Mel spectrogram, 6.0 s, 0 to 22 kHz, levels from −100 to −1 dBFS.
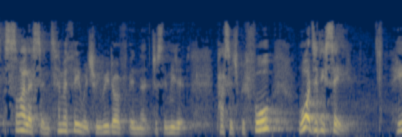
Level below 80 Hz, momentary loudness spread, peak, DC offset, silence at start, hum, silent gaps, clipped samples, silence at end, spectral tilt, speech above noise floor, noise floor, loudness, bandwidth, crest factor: -78 dBFS; 21 LU; -12 dBFS; under 0.1%; 0 s; none; none; under 0.1%; 0 s; -3.5 dB/octave; 22 dB; -54 dBFS; -32 LUFS; 11.5 kHz; 22 dB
